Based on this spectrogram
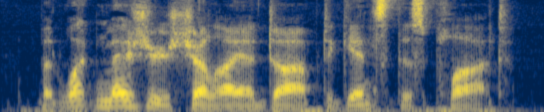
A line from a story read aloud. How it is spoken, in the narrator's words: Tom asked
